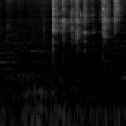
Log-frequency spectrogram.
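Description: Old kitchen scissors, long unsharpened, snip through empty medicine wrapper packets with a run of crisp, close cuts arriving in quick irregular bursts after a quiet opening.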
